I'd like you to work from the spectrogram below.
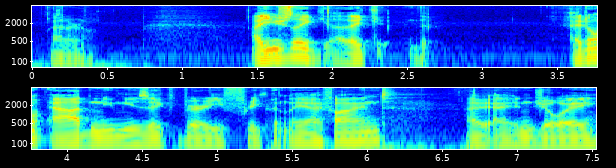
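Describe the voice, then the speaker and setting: With a fairly low pitch and ordinary pitch variation, a man speaks at a moderate pace, leaving long, frequent pauses. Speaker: podcast co-host. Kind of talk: casual chat. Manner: halting, fumbling over words.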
